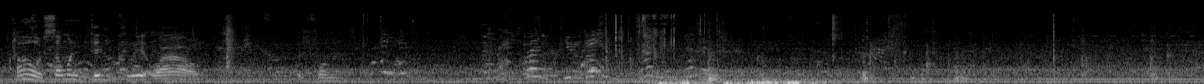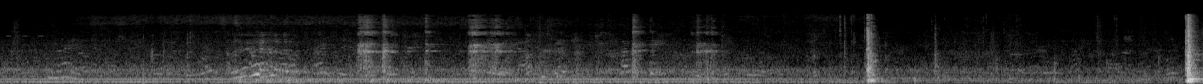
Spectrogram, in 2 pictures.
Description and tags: Stereo, H4N
In a bustling bistro, young man talking. Approximately 30 people in the room.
